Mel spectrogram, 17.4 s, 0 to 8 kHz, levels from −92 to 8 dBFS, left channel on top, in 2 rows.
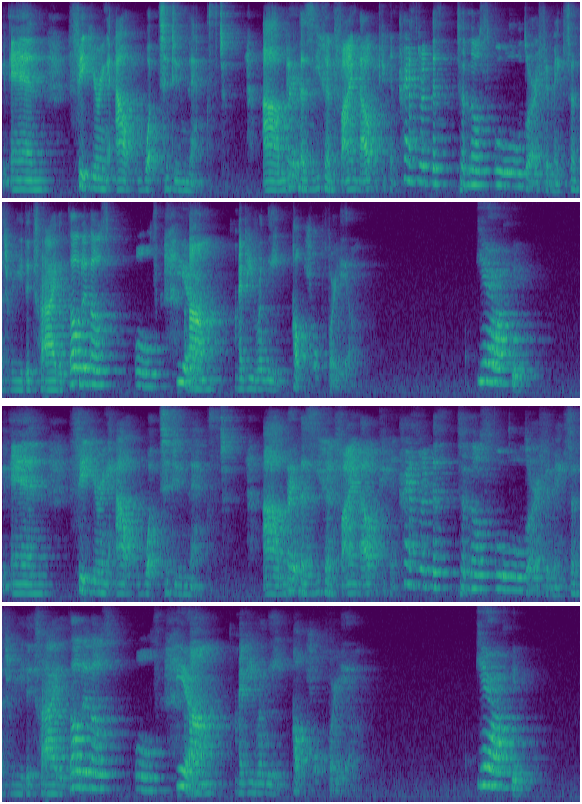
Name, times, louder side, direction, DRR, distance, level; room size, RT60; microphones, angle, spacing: voice 1, 0.0-3.4 3.6-10.3 10.7-11.8 12.2-14.0, left 4 dB, 70° left, 4 dB, 0.5 m, -30 dB
voice 2, 11.3-11.6 15.8-16.4, right 1 dB, 65° right, -1 dB, 0.8 m, -26 dB
4.3 x 3.1 x 2.5 m, 0.86 s
head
